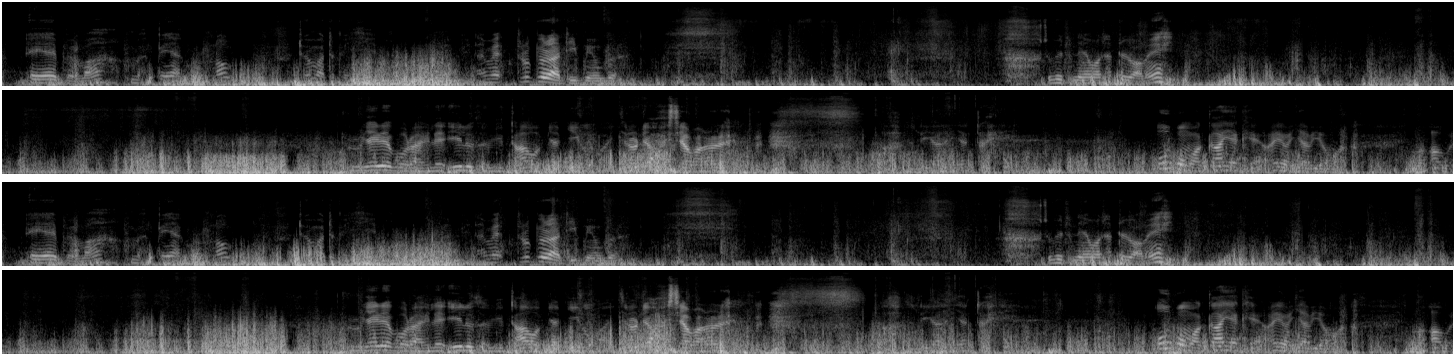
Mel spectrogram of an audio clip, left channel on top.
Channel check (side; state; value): both; normal; correlation 0.73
